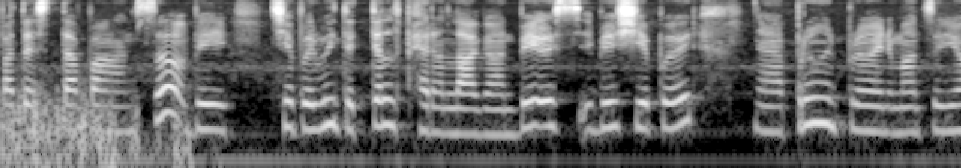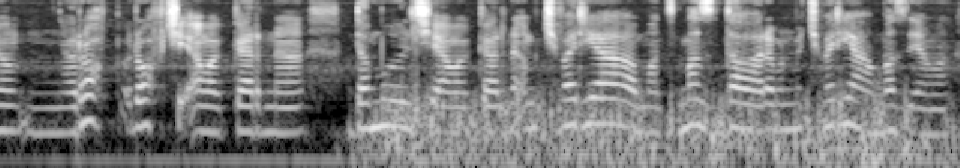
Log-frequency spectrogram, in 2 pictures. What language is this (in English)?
Kashmiri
